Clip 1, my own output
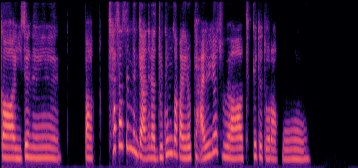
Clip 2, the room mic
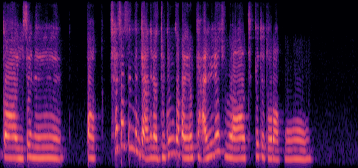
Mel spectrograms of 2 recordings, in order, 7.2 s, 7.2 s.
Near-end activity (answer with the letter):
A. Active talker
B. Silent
B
